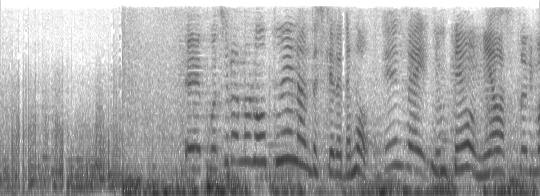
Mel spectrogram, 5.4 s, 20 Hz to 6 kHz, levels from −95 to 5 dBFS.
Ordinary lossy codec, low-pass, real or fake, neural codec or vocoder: AAC, 24 kbps; 5.4 kHz; fake; codec, 16 kHz, 1 kbps, X-Codec, HuBERT features, trained on balanced general audio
